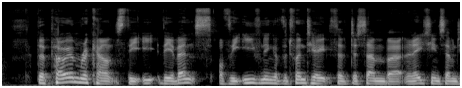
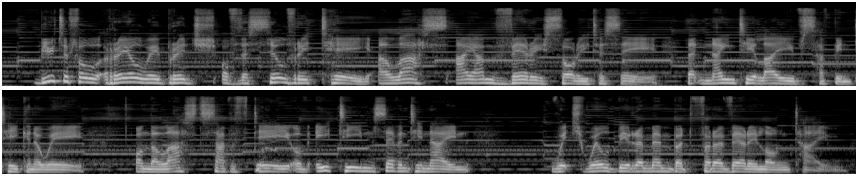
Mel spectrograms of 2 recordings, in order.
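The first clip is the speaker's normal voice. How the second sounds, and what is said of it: Deliberately bad Scottish accent. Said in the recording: “I will have to do a really dreadful Scottish accent to do it justice.”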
